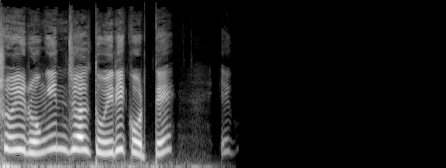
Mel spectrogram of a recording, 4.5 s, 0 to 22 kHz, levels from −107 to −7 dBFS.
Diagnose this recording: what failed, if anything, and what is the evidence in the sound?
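Nothing in the chain has failed: the speech signal stays continuous and intact, and the only level change is a deliberate smooth fade-out that begins around 1 s and reaches silence by 2.4 s, tapering gradually without a click or hard edge.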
